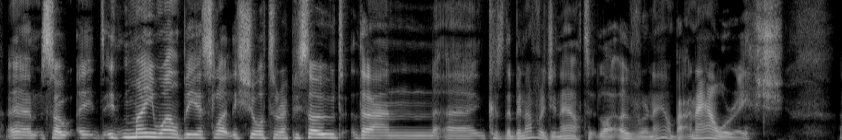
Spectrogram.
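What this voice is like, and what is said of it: Sore-throated, sniffly voice with a cold. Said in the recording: “I've got a sore throat and sniffles. ... I apologise for all the sniffs and icks ... I've got a cold”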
